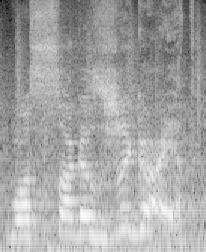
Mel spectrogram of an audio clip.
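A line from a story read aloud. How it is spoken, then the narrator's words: Shout. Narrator (Russian): крикнула Рахель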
